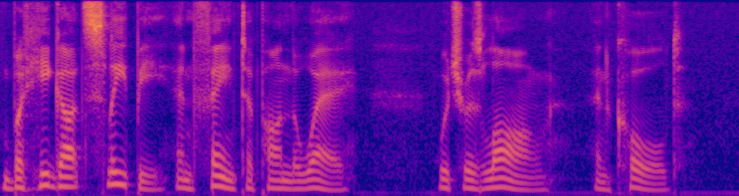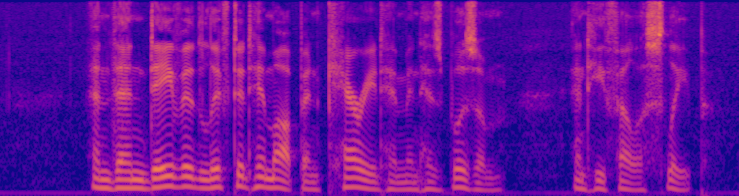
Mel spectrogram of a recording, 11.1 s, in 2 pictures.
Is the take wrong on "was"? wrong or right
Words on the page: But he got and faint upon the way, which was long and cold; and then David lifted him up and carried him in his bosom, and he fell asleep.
right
